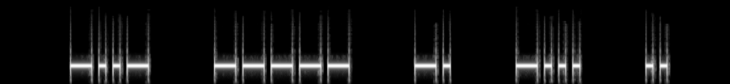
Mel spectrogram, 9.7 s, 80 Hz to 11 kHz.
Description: Morse code, heard as a keyed tone, about 13 wpm, spaced as for 7 wpm, 800 Hz. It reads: X0NBI
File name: LEZIONI / 7 GF9Z / 7 G ws 12wpm 3140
